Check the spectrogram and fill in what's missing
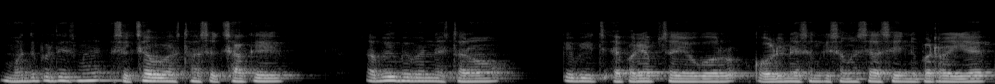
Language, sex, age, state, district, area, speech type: Hindi, male, 18-30, Madhya Pradesh, Ujjain, urban, spontaneous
